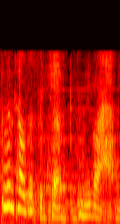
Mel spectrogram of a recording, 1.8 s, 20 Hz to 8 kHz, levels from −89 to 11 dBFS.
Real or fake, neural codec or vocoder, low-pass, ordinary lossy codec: fake; codec, 24 kHz, 1 kbps, SNAC; 7.2 kHz; AAC, 16 kbps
